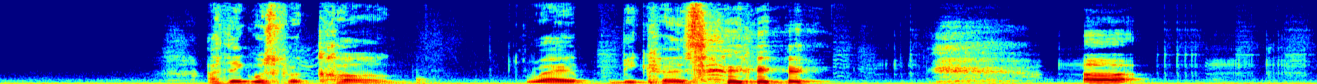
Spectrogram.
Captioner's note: laughing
